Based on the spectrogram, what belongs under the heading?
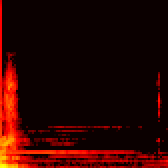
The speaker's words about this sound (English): This cat's running back there screaming.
